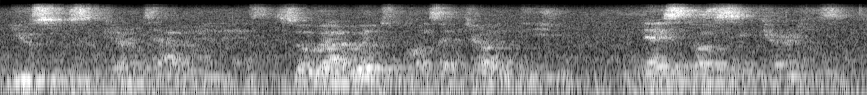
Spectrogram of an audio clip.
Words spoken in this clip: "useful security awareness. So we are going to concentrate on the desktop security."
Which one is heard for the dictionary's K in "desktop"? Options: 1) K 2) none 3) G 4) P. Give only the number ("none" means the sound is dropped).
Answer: 2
